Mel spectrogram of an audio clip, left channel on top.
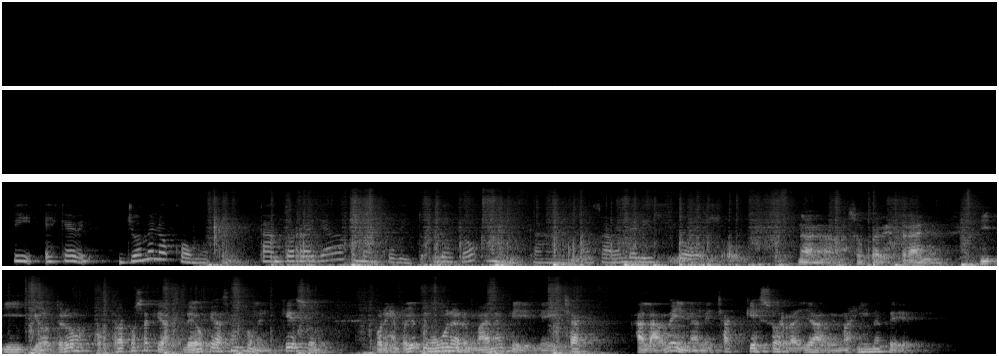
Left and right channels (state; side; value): silent; left; 58 dB below the other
